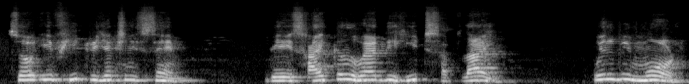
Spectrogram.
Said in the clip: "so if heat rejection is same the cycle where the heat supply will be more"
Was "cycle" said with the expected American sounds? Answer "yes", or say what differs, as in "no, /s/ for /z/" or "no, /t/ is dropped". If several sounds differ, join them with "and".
yes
